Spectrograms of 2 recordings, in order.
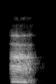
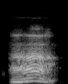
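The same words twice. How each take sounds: First: The vowel is said on a low tone. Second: The vowel is said on a rising tone. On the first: "é baixo"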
